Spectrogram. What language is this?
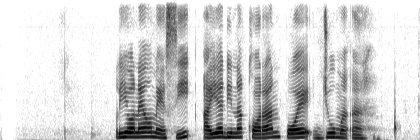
Sundanese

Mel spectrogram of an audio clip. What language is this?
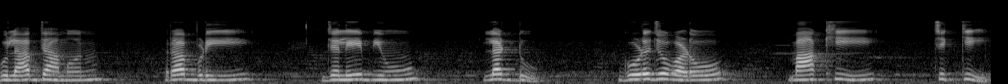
Sindhi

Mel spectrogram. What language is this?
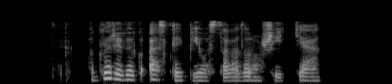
Hungarian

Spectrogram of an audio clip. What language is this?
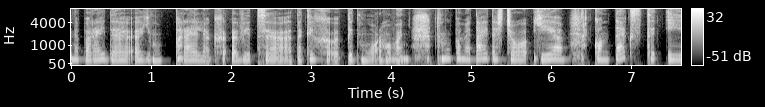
Ukrainian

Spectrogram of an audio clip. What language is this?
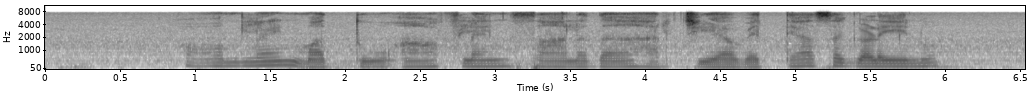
Kannada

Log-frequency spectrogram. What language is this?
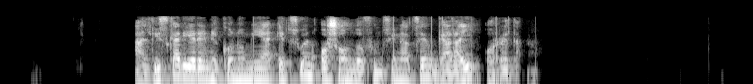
Basque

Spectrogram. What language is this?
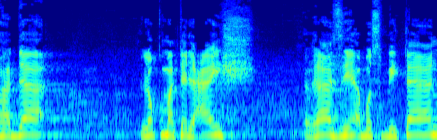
Hebrew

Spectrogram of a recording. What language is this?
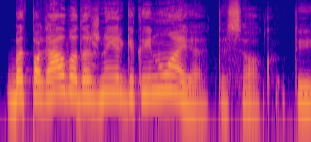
Lithuanian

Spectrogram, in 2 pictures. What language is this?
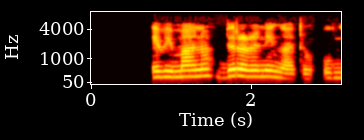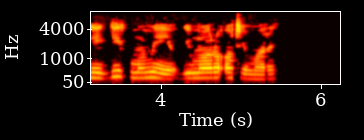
Luo (Kenya and Tanzania)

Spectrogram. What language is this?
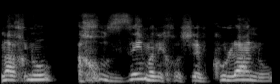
Hebrew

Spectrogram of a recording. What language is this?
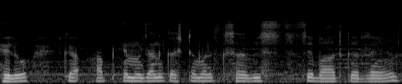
Urdu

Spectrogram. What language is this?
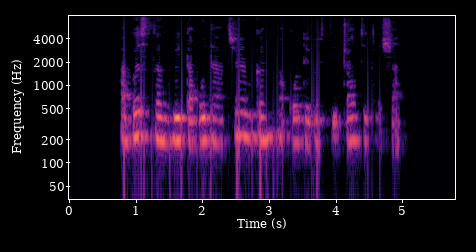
Abkhazian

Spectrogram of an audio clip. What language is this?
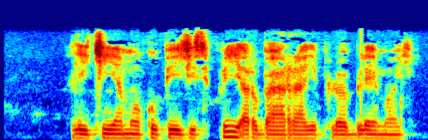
Esperanto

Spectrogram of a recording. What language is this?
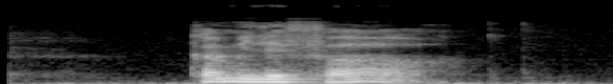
French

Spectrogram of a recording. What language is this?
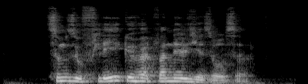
German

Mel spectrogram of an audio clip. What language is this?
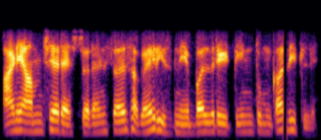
Konkani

